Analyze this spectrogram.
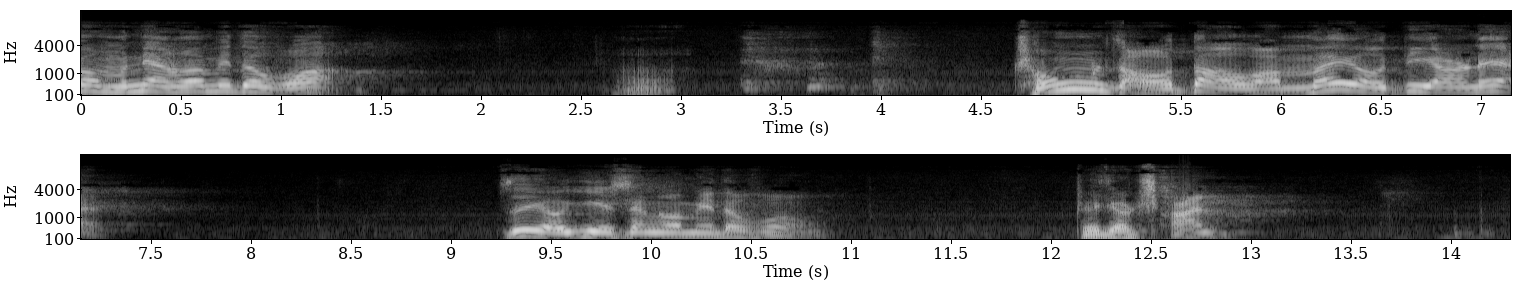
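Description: An elderly man speaks slowly and calmly into a microphone, with pauses between phrases.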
